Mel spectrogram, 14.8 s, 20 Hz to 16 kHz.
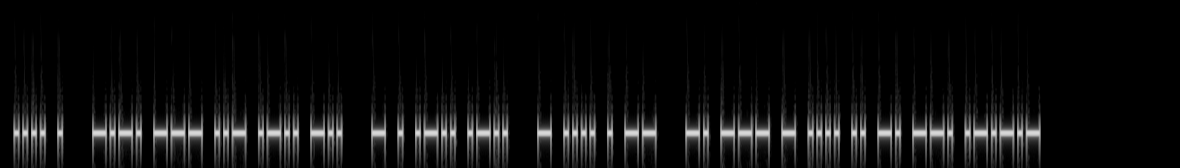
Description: Morse code, heard as a keyed tone, about 22 wpm, 700 Hz. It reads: HE COULD TELL THEM NOTHING.
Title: Sentences from Top 1000 Words - Review Part 6 - 22wpm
